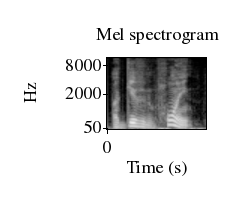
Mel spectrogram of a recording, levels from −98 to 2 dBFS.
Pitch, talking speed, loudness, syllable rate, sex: 130 Hz, 180 wpm, -17 LUFS, 5.0 syllables/s, male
